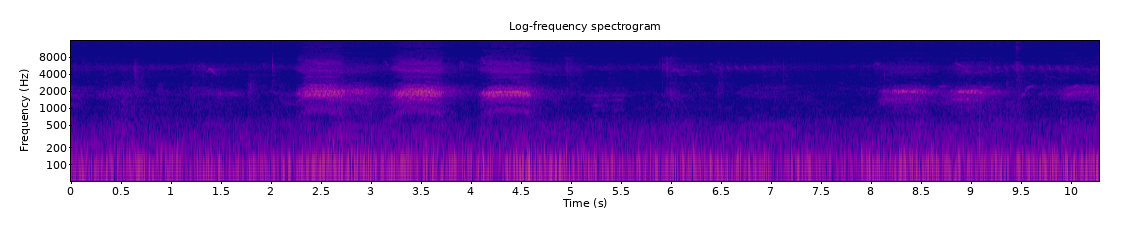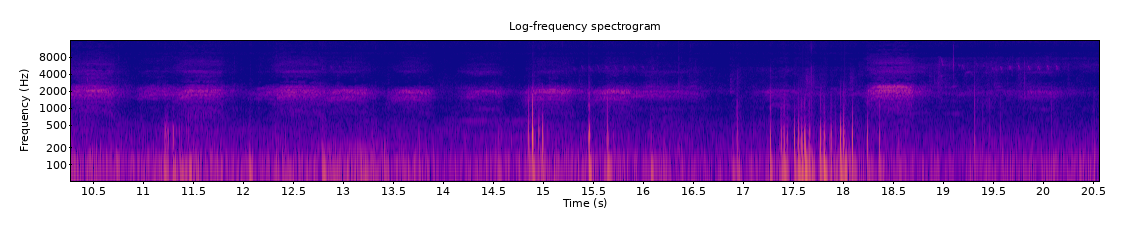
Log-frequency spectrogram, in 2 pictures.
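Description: Birds calling in short repeated calls: three close together, then after a pause a long run about a second apart. Under them is a steady low rumble, with a few sharp thumps in the later seconds.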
